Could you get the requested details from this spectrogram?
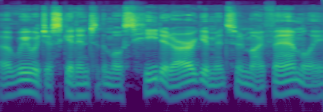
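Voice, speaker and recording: A man's very deep, low voice at a very fast pace, with fairly even intonation, in a very clean recording with a silent background. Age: 50s. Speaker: podcaster. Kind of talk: solo podcast monologue. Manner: halting, with many fillers.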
